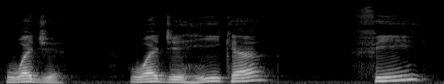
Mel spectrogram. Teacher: this jim is a letter that creates qalqala, so you say it with wajhika fi.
